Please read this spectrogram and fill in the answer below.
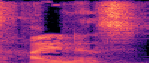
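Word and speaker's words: H'ness: Honda could not register the word Highness and therefore has gone ahead and registered the word Hness, pronounced as Highness.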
